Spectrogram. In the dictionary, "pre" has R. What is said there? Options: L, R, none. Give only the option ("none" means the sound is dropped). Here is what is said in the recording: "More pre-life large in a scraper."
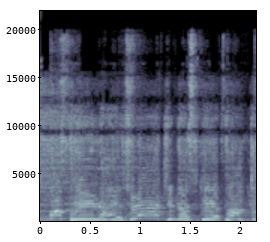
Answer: none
